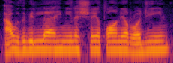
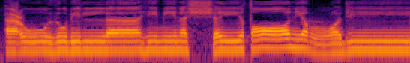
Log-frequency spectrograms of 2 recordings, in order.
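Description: First: It is recited quickly. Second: It is recited slowly and calmly.

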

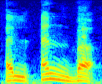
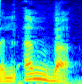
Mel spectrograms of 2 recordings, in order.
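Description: First: The n before b is a clear n. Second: The n before b turns into an m. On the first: The speaker calls it wrong. "ولا يقول الواحد الأنباء" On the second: The speaker calls it right. "الإنسان بفطرته يا إخوة يقلب النون الساكنة إذا أتى بعدها باء إلى ميم"

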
